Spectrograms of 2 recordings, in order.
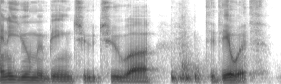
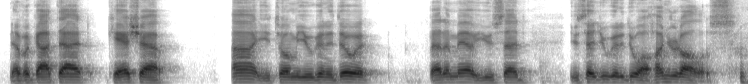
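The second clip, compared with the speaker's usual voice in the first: loud call-out; 5 semitones higher, 6 dB louder than usual. Real, not acted. Calls out friend over unpaid money.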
